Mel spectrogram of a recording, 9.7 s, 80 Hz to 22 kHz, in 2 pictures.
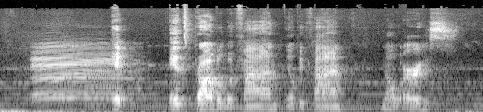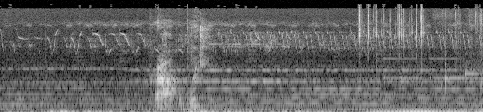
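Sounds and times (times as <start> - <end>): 
sheep bleating: 0.3 - 1.6
speech: 1.1 - 4.6, 6.4 - 7.0.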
